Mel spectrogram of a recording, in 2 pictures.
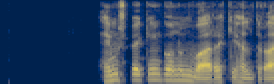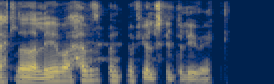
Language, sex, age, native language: Icelandic, male, 30-39, Icelandic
